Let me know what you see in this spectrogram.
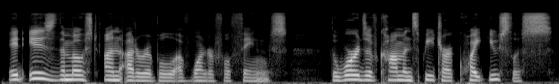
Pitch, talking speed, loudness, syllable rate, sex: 190 Hz, 170 wpm, -18 LUFS, 5.5 syllables/s, female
